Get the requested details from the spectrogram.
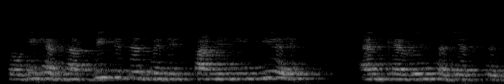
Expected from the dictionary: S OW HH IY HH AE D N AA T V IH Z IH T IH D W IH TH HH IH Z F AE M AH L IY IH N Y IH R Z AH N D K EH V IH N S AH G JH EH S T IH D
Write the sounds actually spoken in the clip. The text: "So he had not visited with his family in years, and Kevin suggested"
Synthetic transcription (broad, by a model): S OW HH IY HH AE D N AA T B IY S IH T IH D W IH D HH IH Z F AE M AH L IY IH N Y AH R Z AH N D K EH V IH N S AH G JH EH S T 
